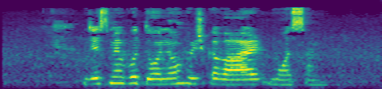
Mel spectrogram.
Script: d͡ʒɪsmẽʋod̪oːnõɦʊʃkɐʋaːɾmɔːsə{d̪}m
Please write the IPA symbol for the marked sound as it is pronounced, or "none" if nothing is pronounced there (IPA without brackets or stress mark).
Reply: none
